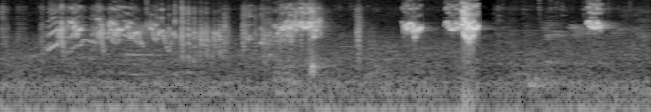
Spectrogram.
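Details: Pet budgerigars, colourful mutations, heard in a relaxing setting: warbling chatter with rising squeaky notes, then short loud squawks spaced about a second apart.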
